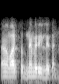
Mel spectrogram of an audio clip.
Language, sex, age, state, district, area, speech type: Malayalam, male, 18-30, Kerala, Kollam, rural, conversation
